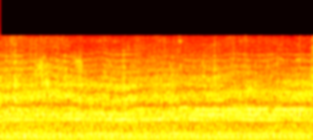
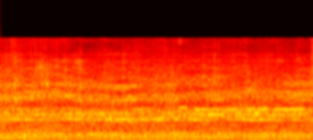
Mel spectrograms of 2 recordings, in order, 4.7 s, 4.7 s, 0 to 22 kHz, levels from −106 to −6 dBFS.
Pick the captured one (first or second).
first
